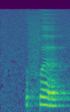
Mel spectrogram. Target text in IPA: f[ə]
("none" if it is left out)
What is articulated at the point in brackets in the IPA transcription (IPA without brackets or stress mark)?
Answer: ə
